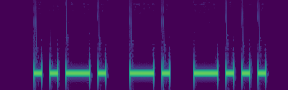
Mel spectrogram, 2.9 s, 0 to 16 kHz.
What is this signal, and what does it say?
Morse code, heard as a keyed tone, about 15 wpm, 700 Hz. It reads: FNB
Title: USA Call Sign Postfixes - 3 Letters 15wpm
